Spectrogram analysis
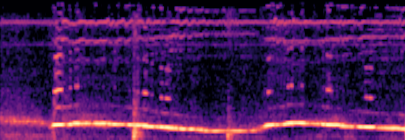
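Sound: whistling imitating the wind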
